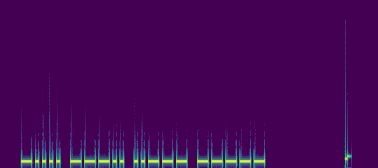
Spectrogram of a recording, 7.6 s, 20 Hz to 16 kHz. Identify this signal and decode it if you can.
Morse code, heard as a keyed tone, about 17 wpm, 700 Hz. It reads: 6820
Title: Numbers - 4-Digit 17wpm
